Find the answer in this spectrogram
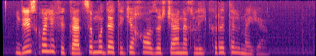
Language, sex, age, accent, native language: Uzbek, female, 18-24, Toshkent shahri, Uzbek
